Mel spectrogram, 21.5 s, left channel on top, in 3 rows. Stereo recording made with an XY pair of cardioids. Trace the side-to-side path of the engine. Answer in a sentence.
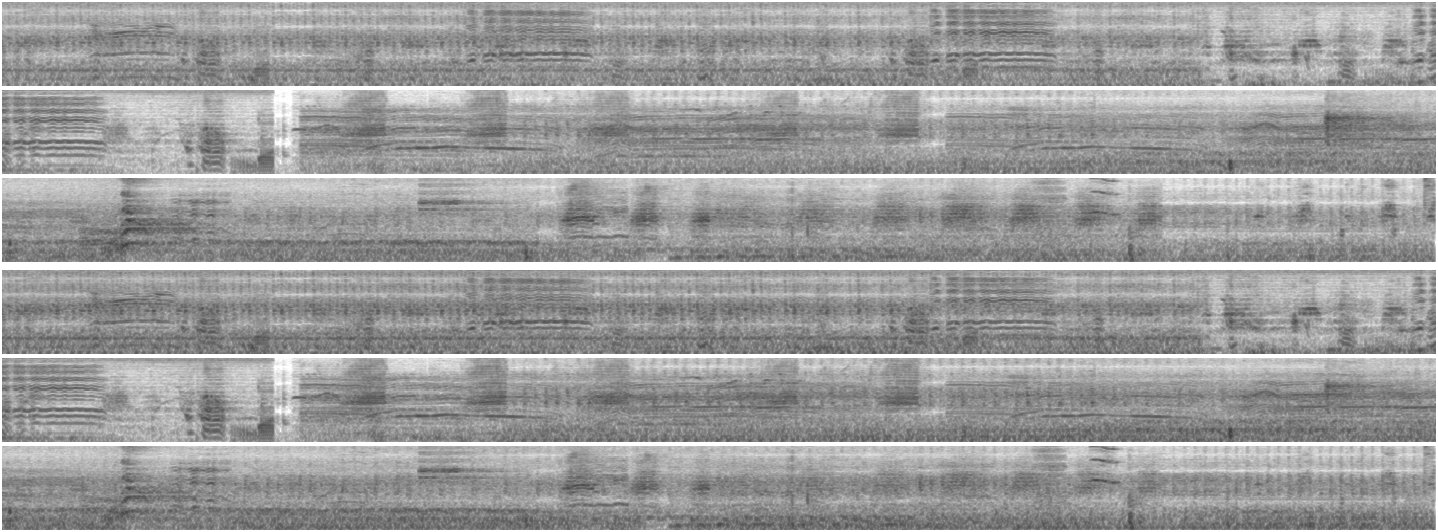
In this clip you hear the engine stay put.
